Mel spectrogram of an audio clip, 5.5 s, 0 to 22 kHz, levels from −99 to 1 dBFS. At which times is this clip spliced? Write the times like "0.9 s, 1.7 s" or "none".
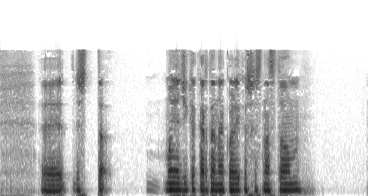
none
